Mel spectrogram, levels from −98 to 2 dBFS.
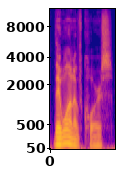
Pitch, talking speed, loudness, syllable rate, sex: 100 Hz, 245 wpm, -21 LUFS, 6.0 syllables/s, male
